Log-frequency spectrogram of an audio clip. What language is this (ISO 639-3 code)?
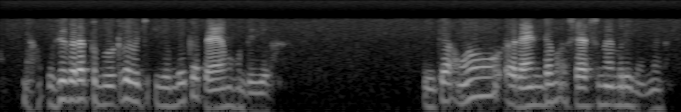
pan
